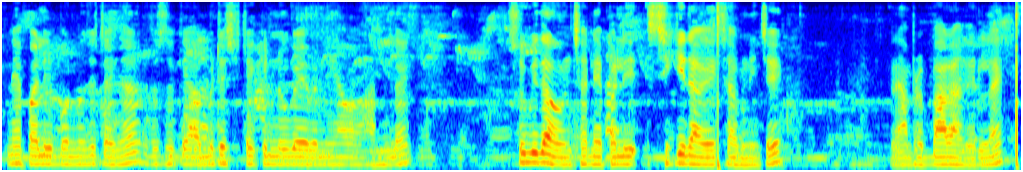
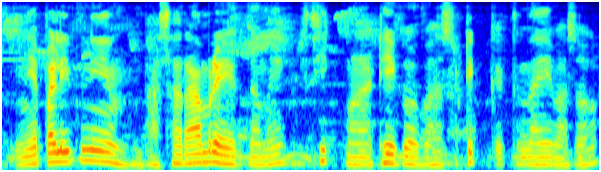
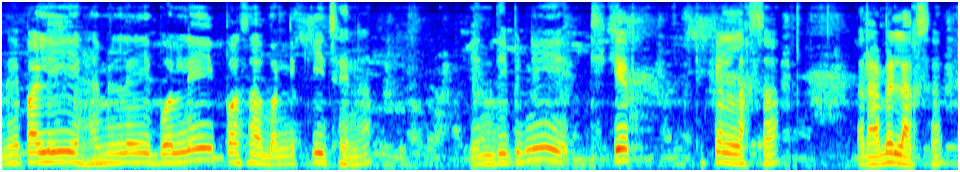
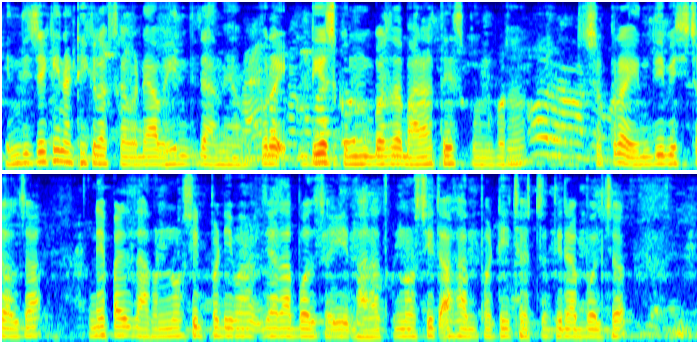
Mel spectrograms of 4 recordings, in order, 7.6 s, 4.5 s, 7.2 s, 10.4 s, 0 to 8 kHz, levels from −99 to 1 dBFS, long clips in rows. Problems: none marked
